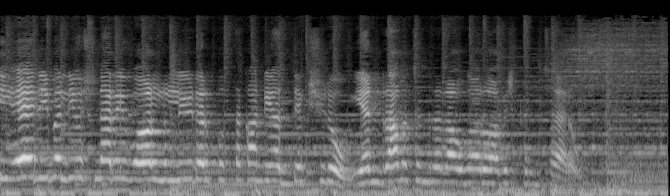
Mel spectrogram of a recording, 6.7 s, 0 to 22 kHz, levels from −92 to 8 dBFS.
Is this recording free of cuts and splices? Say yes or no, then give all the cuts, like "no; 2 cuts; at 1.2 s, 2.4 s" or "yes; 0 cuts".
yes; 0 cuts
